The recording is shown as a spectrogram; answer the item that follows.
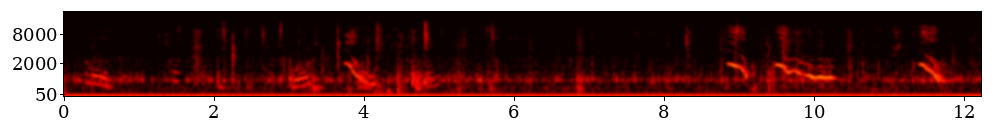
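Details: Dwarf-toy poodle puppies, 3½ weeks old and brown except one black, squeal and whine while playing: sparse faint squeaks early, then sharper, louder rising-and-falling squeals clustered near the end, with scuffling noises.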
